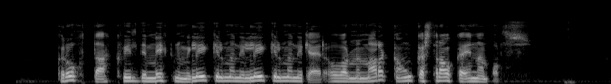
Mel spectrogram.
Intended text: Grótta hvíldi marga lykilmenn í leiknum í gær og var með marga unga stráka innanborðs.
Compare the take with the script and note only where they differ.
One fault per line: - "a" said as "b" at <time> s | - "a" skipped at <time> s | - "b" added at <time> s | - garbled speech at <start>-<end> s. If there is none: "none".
- "marga" said as "leiknum" at 1.6 s
- "leiknum" said as "lykilmenn" at 2.6 s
